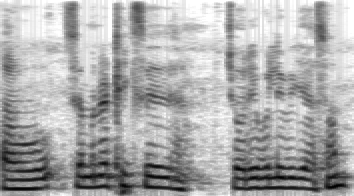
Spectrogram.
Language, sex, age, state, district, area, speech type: Odia, male, 18-30, Odisha, Bargarh, urban, spontaneous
